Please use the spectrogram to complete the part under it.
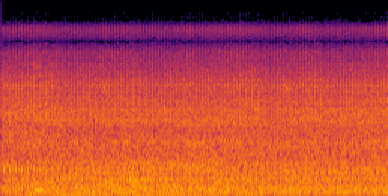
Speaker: Hear that? That's the purge valve cycling.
